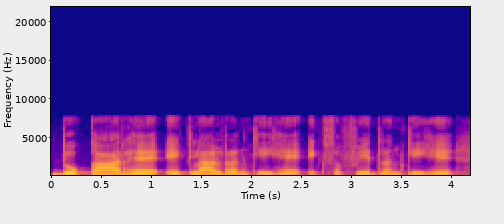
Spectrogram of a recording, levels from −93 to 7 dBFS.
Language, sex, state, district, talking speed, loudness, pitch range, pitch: Hindi, female, Karnataka, Bangalore, 185 wpm, -14 LUFS, 185-210 Hz, 195 Hz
